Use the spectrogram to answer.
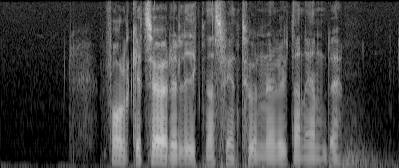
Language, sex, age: Swedish, male, 20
